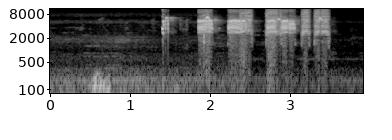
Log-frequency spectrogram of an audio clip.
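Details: Grating black francolin call used for training pet birds to call: a short click, then five loud raspy bursts in a jerky rhythm, the last ones shorter and quicker, with a brief low thump before.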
